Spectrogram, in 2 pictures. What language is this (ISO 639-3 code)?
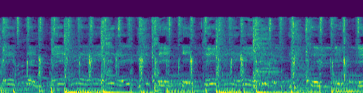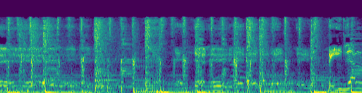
hun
